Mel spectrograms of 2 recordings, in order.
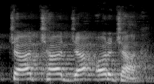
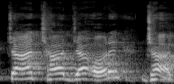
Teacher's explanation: वे व्यंजन वर्ण जिनके उच्चारण में कुछ घर्षण के साथ श्वास वायु बाहर निकलती है उन्हें क्या कहते हैं, स्पर्श संघर्षी व्यंजन कहते हैं।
